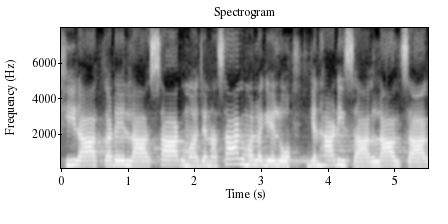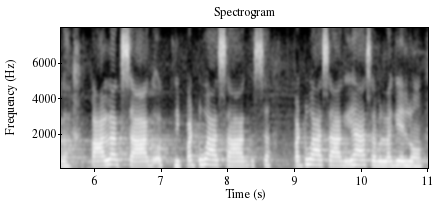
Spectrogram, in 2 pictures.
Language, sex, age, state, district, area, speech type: Maithili, female, 30-45, Bihar, Madhubani, urban, spontaneous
